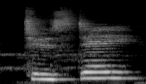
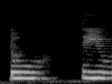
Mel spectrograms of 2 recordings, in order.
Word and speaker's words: Tuesday: Ok, từ này thì các con lưu ý cho cô âm t và âm z. Ok, các bạn hay đọc là tu tiêu đây. Ok, thế thì thứ nhất là âm t. Ở đây các con nhớ là chúng ta không phát âm giống như âm tờ trong tiếng Việt nhé, mà nó sẽ là một âm vô thanh và bật hơi t.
